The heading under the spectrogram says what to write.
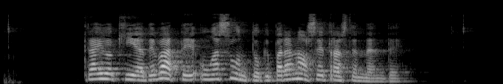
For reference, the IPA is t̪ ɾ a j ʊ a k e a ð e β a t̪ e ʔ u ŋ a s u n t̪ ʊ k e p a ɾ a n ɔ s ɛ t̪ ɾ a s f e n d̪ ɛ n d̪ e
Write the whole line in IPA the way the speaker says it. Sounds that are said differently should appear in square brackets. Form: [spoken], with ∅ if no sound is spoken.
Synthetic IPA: t̪ ɾ a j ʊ a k [i] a ð e β a t̪ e ʔ u ŋ a s u n t̪ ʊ k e p a ɾ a n ɔ s ɛ t̪ ɾ a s [θ] e n d̪ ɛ n [t̪] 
